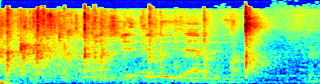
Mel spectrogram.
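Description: A brief, quiet round of applause: a thin, scattered patter of clapping from a few hands, with one sharper clap standing out near the end.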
